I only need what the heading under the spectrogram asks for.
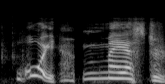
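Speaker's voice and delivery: put-on Australian accent. A player combining two requested voices into one, in an australian bar hooligan accent. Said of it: "Where's my Australian bar hooligan?".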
